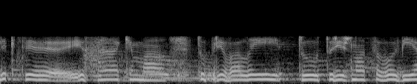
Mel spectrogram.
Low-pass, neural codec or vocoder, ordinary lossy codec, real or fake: 3.6 kHz; none; Opus, 24 kbps; real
